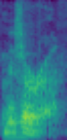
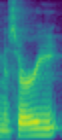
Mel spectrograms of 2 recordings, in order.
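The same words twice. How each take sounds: First: It is said the way country folks say it. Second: It is said the way city folks say it.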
